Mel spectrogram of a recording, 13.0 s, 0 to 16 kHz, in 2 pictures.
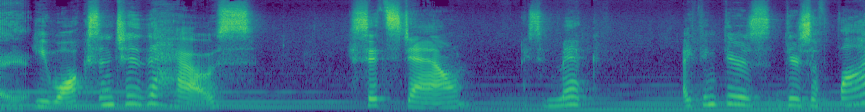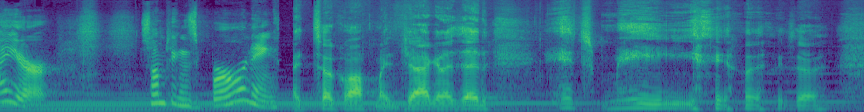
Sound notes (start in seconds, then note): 6.9 sniffs; 11.6 laughs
